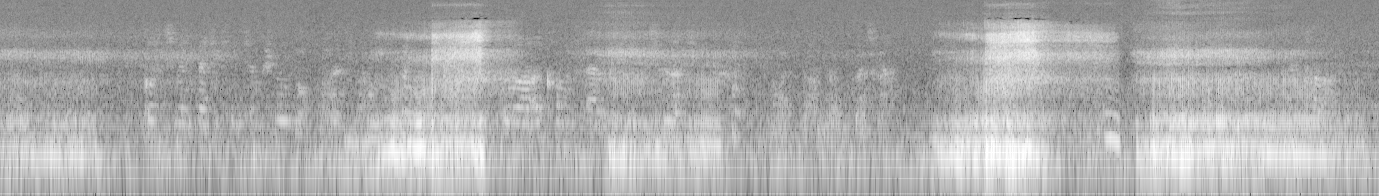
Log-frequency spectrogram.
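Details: Light snoring: soft, irregular snuffling snores and breathing sounds with two louder snorts over faint background noise.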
